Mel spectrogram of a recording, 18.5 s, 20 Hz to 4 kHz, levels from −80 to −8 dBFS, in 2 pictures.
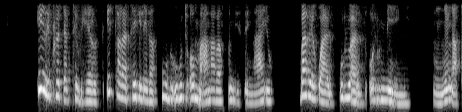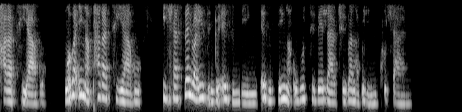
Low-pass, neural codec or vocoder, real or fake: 3.6 kHz; codec, 16 kHz, 16 kbps, FunCodec, trained on LibriTTS, 50 frames a second; fake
